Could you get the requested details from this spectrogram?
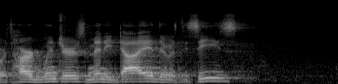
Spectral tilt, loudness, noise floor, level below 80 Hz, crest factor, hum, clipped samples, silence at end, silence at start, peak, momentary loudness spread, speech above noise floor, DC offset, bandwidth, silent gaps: -4 dB/octave; -28 LUFS; -61 dBFS; -72 dBFS; 20 dB; none; under 0.1%; 0.85 s; 0 s; -10 dBFS; 9 LU; 33 dB; under 0.1%; 11.5 kHz; none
